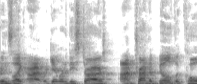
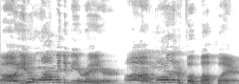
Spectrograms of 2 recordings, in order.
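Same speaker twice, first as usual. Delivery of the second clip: soft, whiny, mocking, pitched up, swooping up and down; 6 semitones higher, 5 dB quieter than usual. Mocking a player complaining to his coach: whiny mocking Antonio Brown impression. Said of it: "You sound like a whiny little bitch".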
